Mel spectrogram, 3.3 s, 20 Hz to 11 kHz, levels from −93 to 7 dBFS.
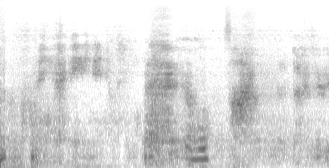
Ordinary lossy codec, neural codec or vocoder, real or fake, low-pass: MP3, 96 kbps; codec, 16 kHz in and 24 kHz out, 0.6 kbps, FocalCodec, streaming, 4096 codes; fake; 9.9 kHz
